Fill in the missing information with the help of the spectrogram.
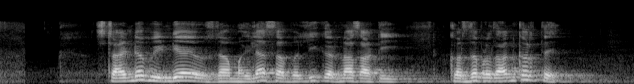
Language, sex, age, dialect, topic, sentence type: Marathi, male, 41-45, Varhadi, banking, statement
